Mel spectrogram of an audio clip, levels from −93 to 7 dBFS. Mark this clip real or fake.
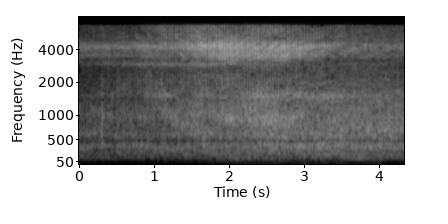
fake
